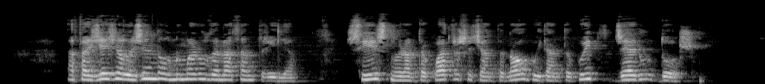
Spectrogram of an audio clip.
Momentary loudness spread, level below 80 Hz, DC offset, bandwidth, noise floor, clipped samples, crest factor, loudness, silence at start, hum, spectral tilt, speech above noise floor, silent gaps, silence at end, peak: 11 LU; -66 dBFS; under 0.1%; 11.5 kHz; -69 dBFS; under 0.1%; 18 dB; -17 LUFS; 0.7 s; none; -3 dB/octave; 52 dB; none; 0.6 s; -2 dBFS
